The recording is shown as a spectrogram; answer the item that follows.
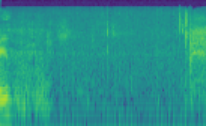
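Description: A woman's voice ends a word, then a pause of quiet room tone through a handheld microphone, with a faint click near the end.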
